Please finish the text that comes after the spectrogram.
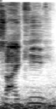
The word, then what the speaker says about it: psyche: E on the end usually the E is silent but in this case they're like no you definitely say the psyche psyche right it's like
